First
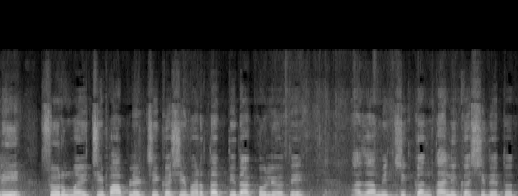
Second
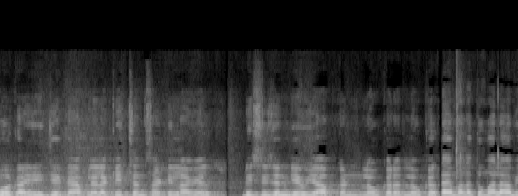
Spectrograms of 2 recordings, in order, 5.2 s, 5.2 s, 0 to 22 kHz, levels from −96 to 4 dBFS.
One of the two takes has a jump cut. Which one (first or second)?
second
